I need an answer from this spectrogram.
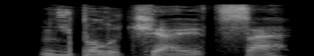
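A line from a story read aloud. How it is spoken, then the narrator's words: Quiet. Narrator (Russian): тихо произнес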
